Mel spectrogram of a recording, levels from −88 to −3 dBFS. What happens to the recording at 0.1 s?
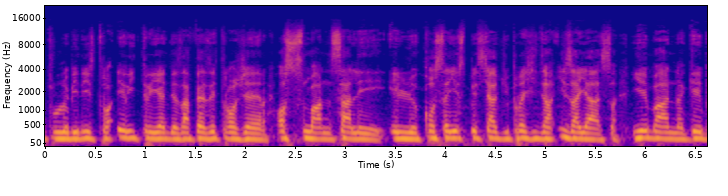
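Nothing goes wrong at 0.1 s; the audio plays through that moment intact, with no dropout, click or distortion.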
